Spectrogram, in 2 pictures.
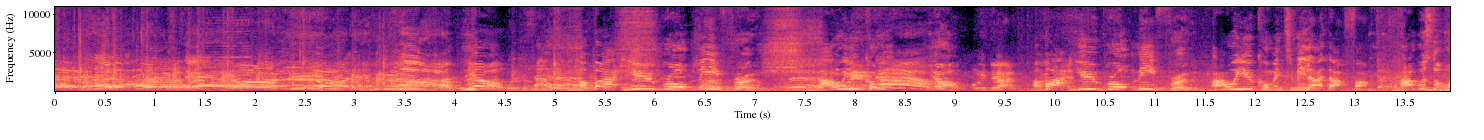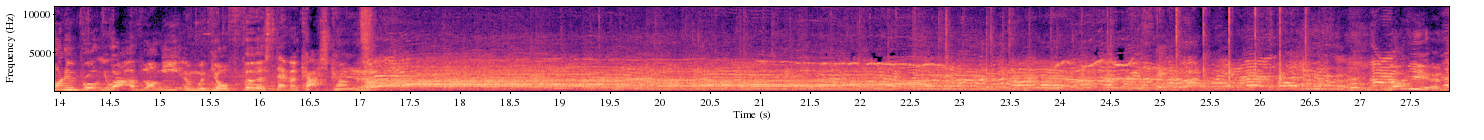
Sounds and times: Inside, public space: 0.0 - 27.8
Speech: 2.8 - 17.1.

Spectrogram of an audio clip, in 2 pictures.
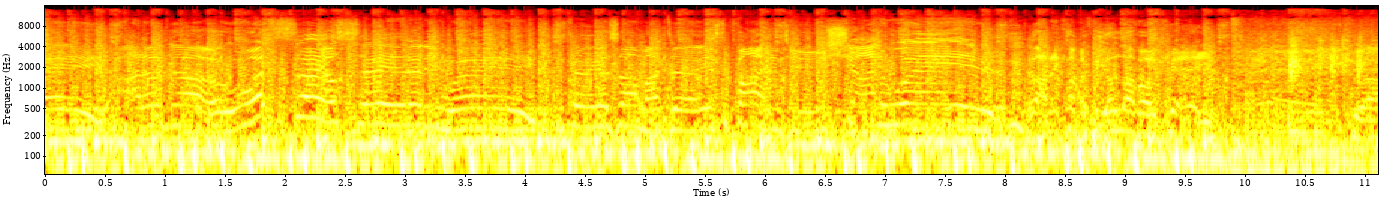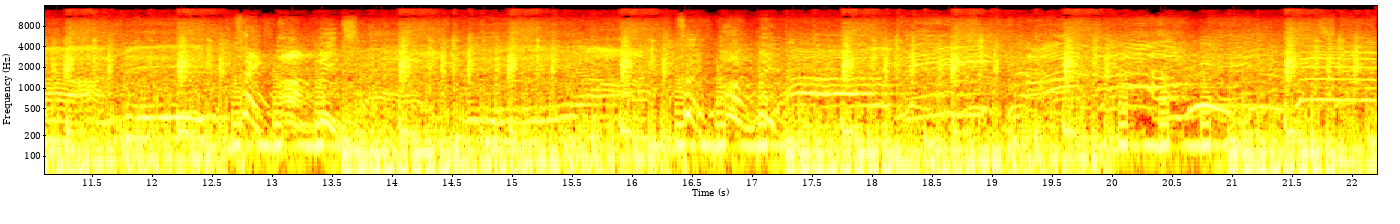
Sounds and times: Techno: 0.0 - 22.2.

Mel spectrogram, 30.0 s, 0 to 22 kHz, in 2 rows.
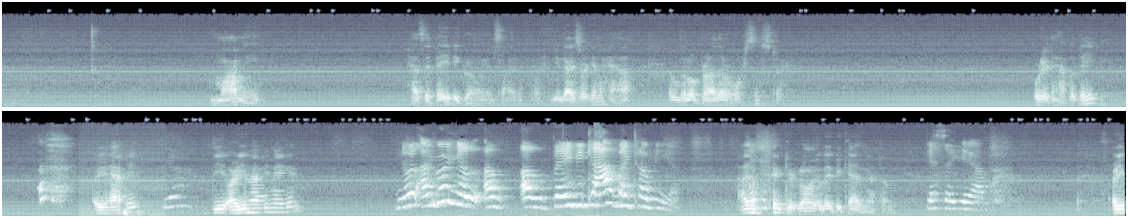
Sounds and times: Speech: 5.4 - 10.5, 13.8 - 14.7, 24.8 - 28.1.

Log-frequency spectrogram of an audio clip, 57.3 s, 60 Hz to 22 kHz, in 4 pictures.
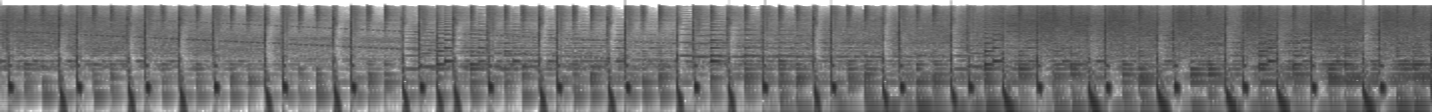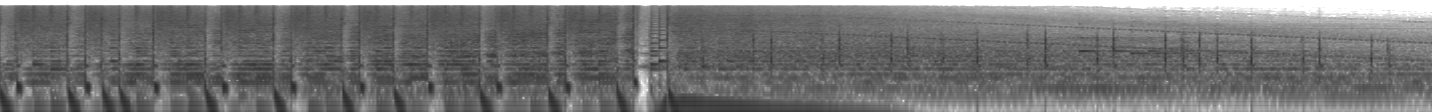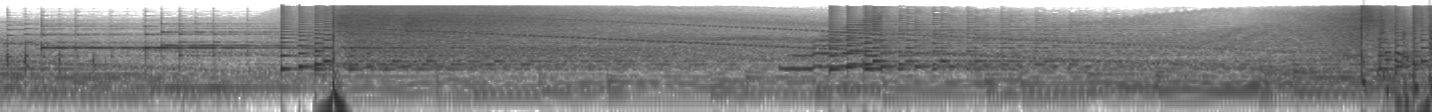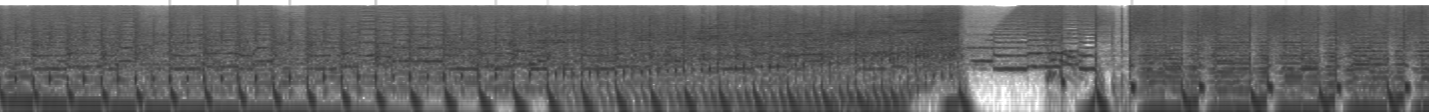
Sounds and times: Music: 0.0 - 57.2.

